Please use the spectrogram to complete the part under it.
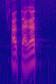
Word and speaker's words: ataxat: En Com, por ejemplo, es Ataxat, ¿así digo bien? – Atagat. – Atagat, la X como G. – Se escucha como G en la fonética.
